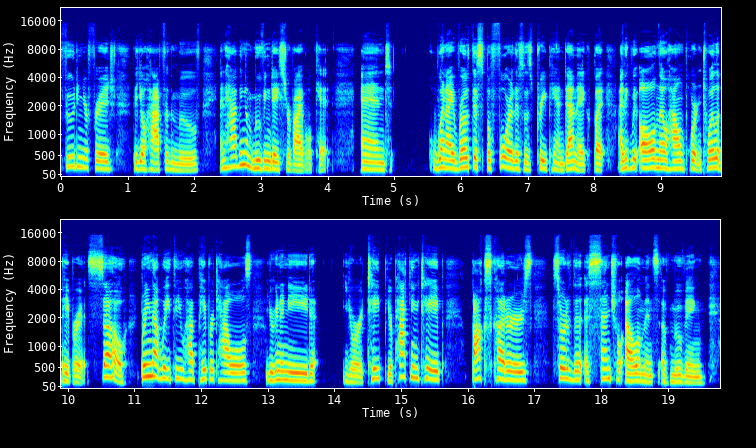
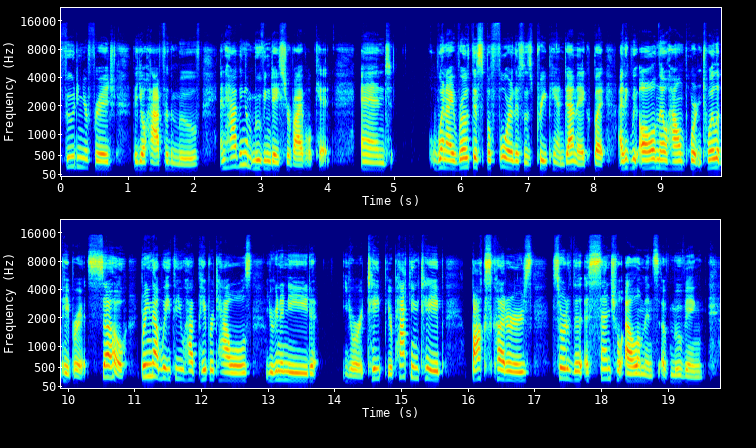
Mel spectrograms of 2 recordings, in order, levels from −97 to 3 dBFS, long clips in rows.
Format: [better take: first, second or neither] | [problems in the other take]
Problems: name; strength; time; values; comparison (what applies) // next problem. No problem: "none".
first | thin; very; fading below 400 Hz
